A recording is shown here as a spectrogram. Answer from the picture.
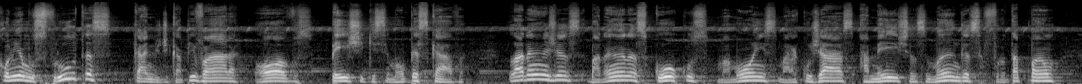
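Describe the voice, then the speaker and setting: Against background music, a man speaks very slowly at a fairly high pitch, his voice making very wide pitch swings. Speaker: radio announcer and journalist. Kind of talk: dramatized audiobook reading.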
